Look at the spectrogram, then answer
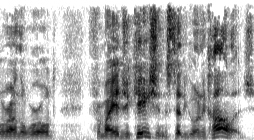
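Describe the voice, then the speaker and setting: A man speaks at a medium pitch. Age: 60s. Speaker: podcast host. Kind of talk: casual interview chat. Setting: on a yacht. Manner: halting, with many restarts.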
